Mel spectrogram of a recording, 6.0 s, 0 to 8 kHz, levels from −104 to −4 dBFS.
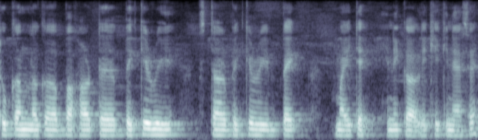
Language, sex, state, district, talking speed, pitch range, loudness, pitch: Nagamese, male, Nagaland, Dimapur, 120 wpm, 110-120 Hz, -17 LUFS, 115 Hz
